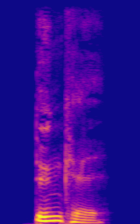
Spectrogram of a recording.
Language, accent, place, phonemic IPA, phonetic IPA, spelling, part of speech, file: German, Germany, Berlin, /ˈdʏŋkəl/, [ˈdʏŋ.kl̩], Dünkel, noun, De-Dünkel.ogg
- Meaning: the (unjustified) conviction that one is better than others; conceit, arrogance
